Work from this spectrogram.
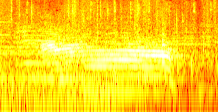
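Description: Sacrificial bulls and cattle give one long, deep, drawn-out moo, loud and close, with no other sounds.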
